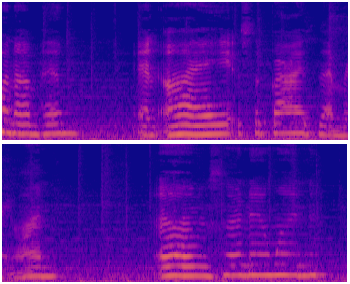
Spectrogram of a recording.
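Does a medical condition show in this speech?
Yes: Friedreich's ataxia; progressive neuromuscular disability, scoliosis, spine surgery at 15; 13 years since diagnosis, wheelchair, walks only with assistance.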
